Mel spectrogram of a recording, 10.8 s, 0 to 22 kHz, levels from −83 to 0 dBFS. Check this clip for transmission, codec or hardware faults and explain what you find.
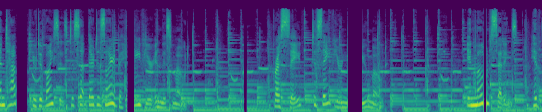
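Yes, there are five short gaps where the audio drops to silence, each consistent with a Bluetooth stall. They fall at 0.33 to 0.55 s (about 220 ms), 2.54 to 2.68 s (about 140 ms), 4.87 to 4.94 s (about 70 ms), 6.95 to 7.24 s (about 290 ms) and 9.67 to 9.73 s (about 70 ms). The likely cause is radio interference delaying packets until the headphones' buffer emptied, so playback halted until retransmissions caught up. The gaps are clean, complete silences of uneven length at irregular spacing. That sets them apart from codec packet-loss concealment, which fills the gap with smeared or repeated sound instead of going quiet.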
